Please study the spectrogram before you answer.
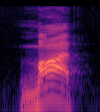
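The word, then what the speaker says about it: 맛: This word is actually pronounced as mat, mat.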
